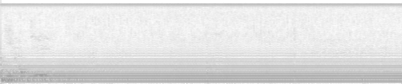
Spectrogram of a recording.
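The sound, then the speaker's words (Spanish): A faint, steady electrical hiss runs unbroken through the whole stretch, layered over a low buzzing hum, with no voices or other sounds. “Sí, tenemos un pequeño siseo.”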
